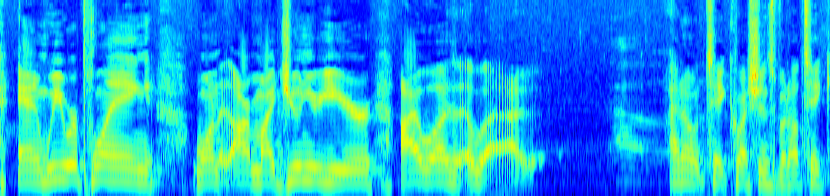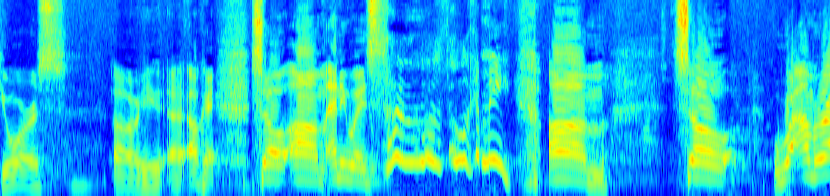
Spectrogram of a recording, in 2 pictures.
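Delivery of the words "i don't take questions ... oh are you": normal talking voice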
